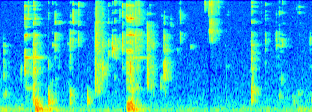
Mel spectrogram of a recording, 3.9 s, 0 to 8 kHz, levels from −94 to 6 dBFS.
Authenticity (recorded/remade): recorded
